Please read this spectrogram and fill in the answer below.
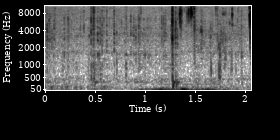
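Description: A few faint small clicks and rustles from handling wires and a soldering iron over a neoprene mat, with a low room rumble.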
